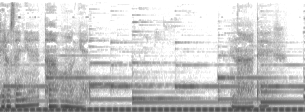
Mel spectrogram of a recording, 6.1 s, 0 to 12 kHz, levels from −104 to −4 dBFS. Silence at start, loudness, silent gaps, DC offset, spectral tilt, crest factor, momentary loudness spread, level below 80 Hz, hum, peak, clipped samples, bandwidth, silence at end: 0 s; -40 LUFS; none; under 0.1%; -7 dB/octave; 14 dB; 5 LU; -54 dBFS; none; -24 dBFS; under 0.1%; 11 kHz; 0 s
